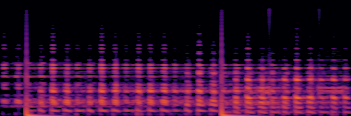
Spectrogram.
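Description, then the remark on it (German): A rapid arpeggiated synth or guitar line ripples through a song, notes pulsing in a steady rhythm over deep bass hits, heavily processed with effects and no voices. “Könnte auch ein Synthi sein oder eine Gitarre, aber es ist ein Arpeggi.”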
